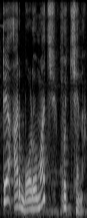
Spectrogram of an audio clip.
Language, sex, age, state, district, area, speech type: Bengali, male, 60+, West Bengal, Paschim Medinipur, rural, spontaneous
